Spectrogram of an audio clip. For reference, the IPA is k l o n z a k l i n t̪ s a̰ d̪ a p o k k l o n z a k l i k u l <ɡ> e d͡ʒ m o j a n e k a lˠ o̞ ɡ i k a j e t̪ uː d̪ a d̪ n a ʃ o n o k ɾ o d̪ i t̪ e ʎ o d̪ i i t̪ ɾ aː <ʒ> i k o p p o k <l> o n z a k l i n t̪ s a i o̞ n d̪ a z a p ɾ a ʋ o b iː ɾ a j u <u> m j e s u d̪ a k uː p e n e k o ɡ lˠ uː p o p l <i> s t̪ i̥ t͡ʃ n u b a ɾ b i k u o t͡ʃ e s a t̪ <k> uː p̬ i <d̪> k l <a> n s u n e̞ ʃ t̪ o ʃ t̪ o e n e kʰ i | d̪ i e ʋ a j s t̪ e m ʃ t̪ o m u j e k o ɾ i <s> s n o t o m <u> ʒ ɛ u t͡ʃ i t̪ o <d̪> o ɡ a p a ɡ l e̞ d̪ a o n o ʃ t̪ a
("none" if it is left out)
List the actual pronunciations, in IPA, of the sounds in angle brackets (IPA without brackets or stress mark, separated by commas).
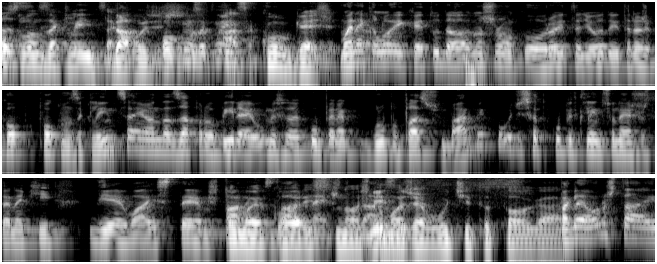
ɡ, ʒ, l, u, a, k, t̪, i, s, o, t̪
